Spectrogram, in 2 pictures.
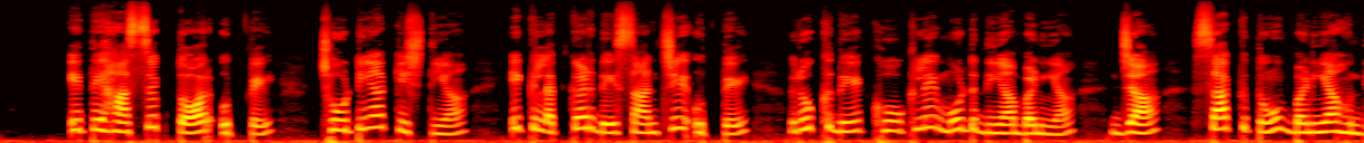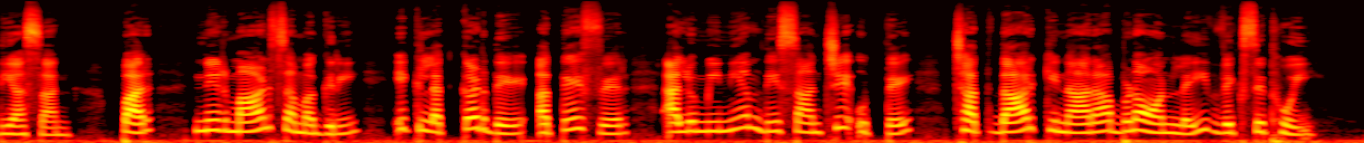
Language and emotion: Punjabi, neutral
